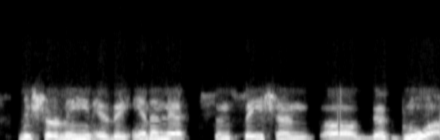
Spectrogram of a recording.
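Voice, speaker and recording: The speaker has an animated tone and a Louisiana accent. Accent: Louisiana Southern. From New Orleans, Louisiana. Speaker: multi-talented artist. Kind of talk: casual interview chat. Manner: animated, humorous.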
